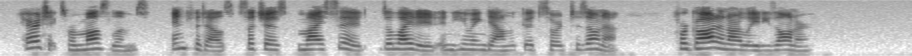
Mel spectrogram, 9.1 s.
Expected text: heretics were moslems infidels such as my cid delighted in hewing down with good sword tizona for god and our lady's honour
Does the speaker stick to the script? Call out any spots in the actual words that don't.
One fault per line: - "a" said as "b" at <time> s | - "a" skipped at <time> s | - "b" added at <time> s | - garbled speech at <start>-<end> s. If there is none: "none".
none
